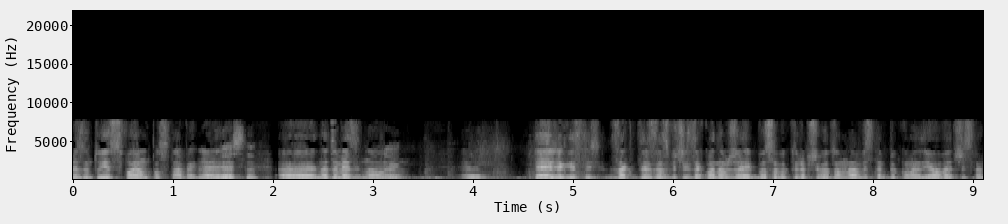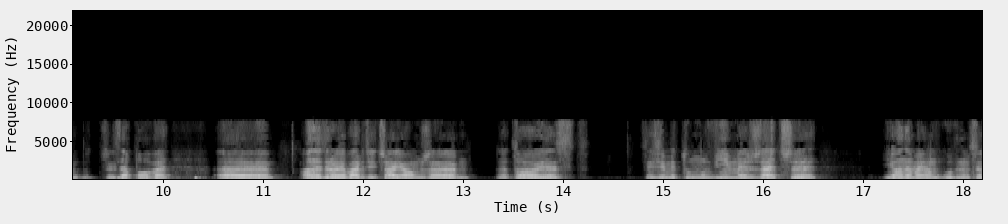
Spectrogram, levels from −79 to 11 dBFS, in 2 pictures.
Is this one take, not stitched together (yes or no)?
no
